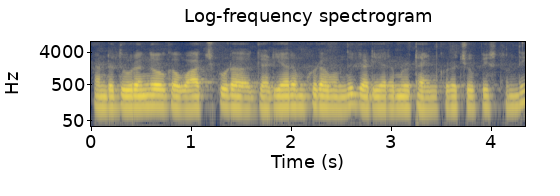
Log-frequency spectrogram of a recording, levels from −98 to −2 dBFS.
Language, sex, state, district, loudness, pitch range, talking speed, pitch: Telugu, male, Telangana, Hyderabad, -17 LUFS, 115-120 Hz, 165 wpm, 120 Hz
